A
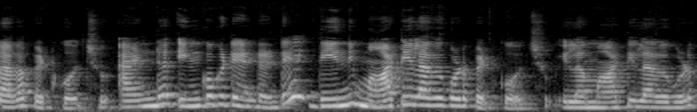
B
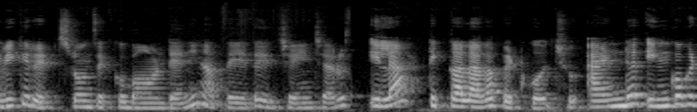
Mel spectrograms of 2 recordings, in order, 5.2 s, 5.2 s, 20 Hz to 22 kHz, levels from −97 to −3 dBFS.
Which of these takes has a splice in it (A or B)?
B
